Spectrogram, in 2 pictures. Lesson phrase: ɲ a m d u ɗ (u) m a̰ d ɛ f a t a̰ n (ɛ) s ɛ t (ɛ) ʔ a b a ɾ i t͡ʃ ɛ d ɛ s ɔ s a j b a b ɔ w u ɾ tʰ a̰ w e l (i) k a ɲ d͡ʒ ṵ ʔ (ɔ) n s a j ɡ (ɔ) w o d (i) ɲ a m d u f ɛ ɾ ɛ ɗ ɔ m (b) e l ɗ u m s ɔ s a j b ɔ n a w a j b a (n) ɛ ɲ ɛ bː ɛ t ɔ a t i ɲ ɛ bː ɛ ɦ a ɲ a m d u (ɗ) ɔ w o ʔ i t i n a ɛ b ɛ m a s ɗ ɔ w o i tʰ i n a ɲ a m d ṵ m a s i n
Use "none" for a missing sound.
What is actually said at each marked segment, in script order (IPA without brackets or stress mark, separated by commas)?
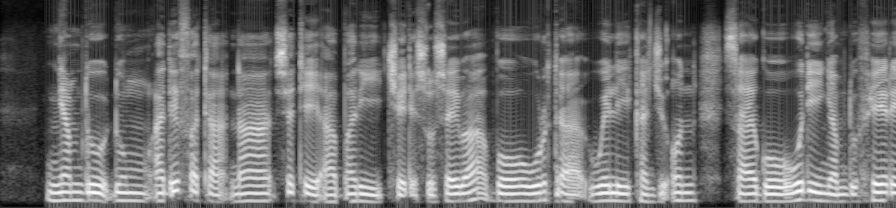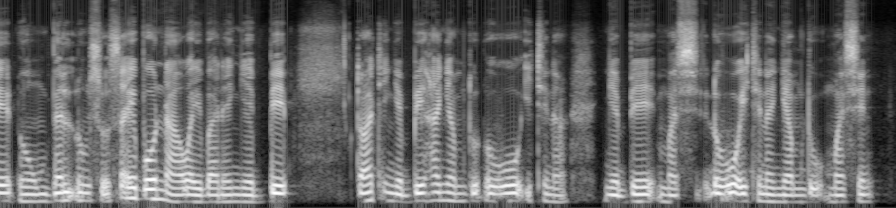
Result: u, a, ɛ, i, ɔ, ɔ, i, b, n, ɗ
